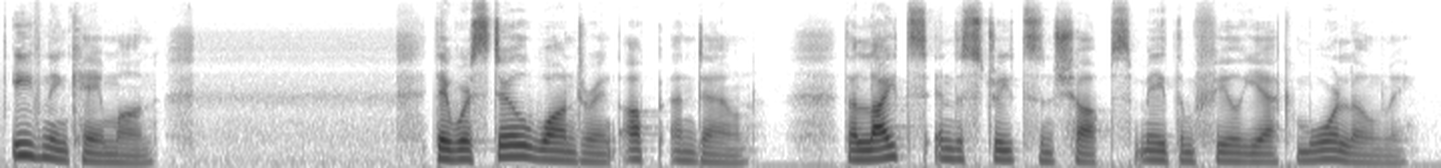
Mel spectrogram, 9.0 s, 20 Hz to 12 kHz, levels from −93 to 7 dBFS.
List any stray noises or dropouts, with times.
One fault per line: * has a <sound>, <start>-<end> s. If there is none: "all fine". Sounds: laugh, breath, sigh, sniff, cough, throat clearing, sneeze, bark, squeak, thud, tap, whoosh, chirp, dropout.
all fine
